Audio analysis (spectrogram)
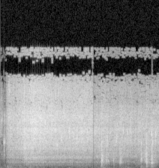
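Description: Onion with cumin seeds frying in a hot pan, a loud steady sizzle at first that gives way to quieter crackling and a few stirring scrapes, with no talk.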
